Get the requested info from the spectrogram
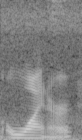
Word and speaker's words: Weiner: Carmeet was kind enough to let me know that Jennifer Weiner pronounces her last name Weiner. Carmeet is German. She lives in Germany. And, of course, you know, in German, and Weiner, I think, seems like a fairly German name. It's E-I. If you have E-I, you pronounce the second vowel in the vowel combo. So I know that.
